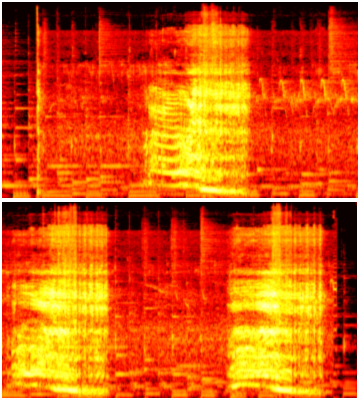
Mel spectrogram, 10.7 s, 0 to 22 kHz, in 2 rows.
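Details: Lion, whose roar is said to carry up to 9 km; three loud, deep roars, each starting hoarse and sliding down into a low groan, come roughly every three and a half seconds, with music playing underneath.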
